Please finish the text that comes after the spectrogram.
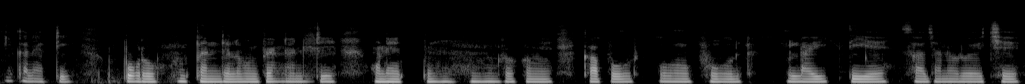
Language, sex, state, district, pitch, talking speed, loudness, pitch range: Bengali, male, West Bengal, Kolkata, 130 Hz, 90 wpm, -29 LUFS, 125-130 Hz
